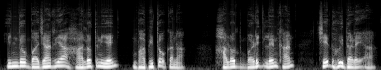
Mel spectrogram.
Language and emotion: Santali, fearful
